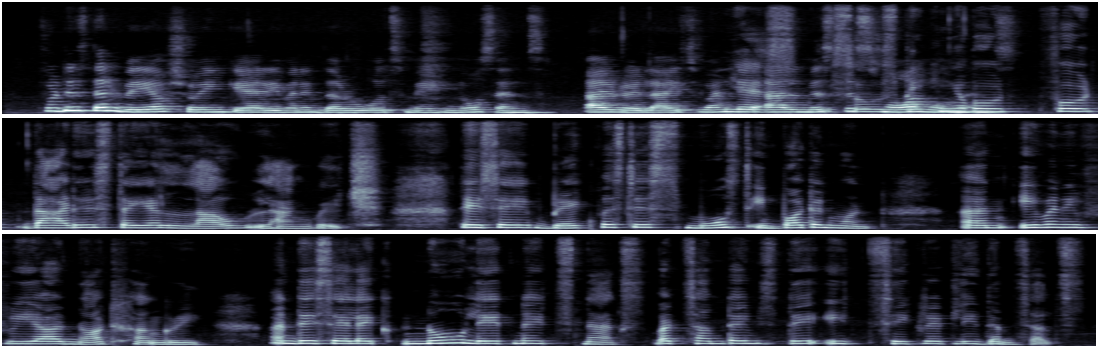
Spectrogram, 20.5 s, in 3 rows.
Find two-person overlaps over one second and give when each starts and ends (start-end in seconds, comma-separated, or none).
4.5-6.3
